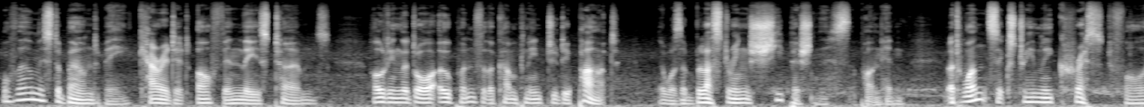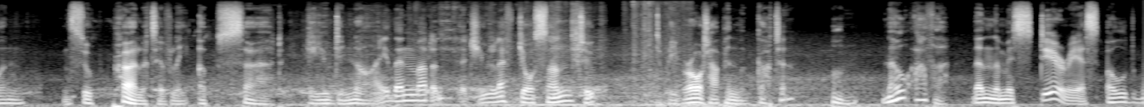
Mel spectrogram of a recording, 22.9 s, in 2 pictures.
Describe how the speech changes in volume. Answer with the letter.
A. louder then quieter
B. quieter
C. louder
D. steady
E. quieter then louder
D.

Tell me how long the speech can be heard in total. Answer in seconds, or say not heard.
22 s.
